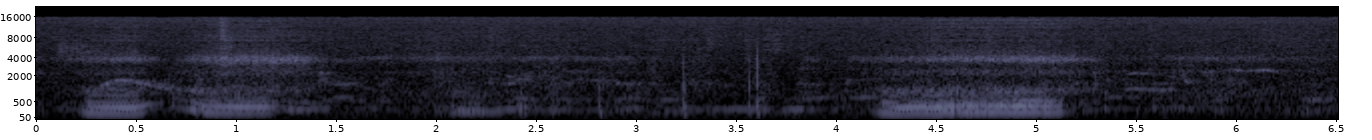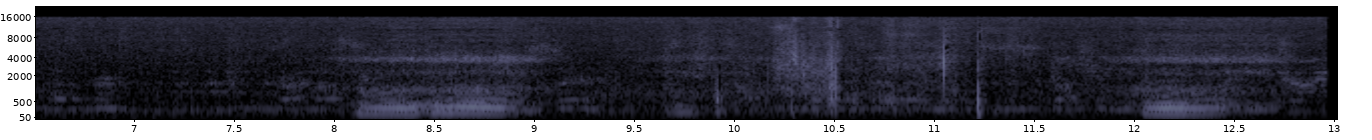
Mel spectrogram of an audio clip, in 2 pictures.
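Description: Regular rattling snores about every four seconds, roughly 15 breaths a minute, with quiet pauses and faint room clicks between them. Snoring.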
